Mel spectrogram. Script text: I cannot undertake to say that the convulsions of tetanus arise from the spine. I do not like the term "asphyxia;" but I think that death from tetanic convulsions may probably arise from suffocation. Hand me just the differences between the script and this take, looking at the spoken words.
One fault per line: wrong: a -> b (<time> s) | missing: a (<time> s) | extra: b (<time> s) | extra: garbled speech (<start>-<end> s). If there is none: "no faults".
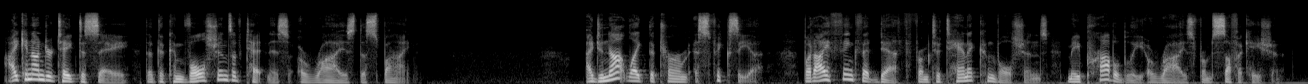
wrong: cannot -> can (0.2 s)
missing: from (3.5 s)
